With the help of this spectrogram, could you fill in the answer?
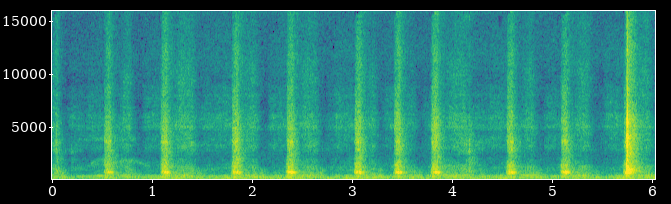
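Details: HP Photosmart 7260 inkjet printer (2003), printing light-blue text with the printer rattling: even light ticks about every two-thirds of a second as the carriage steps across, no grinding; printing normally.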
